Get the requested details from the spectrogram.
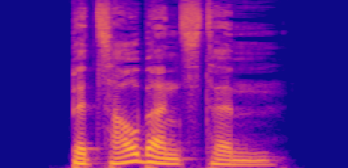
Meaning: strong dative masculine/neuter singular superlative degree of bezaubernd
- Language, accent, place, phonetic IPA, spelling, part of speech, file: German, Germany, Berlin, [bəˈt͡saʊ̯bɐntstəm], bezauberndstem, adjective, De-bezauberndstem.ogg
